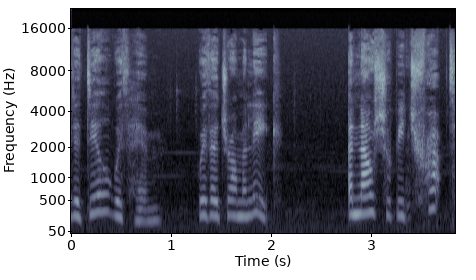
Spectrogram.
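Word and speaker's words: Adramahlihk: forever okay you know you need to communicate to the voice actors to pronounce the words the same way because no one else pronounces it and drama leak they say a drama lick this won't do i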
